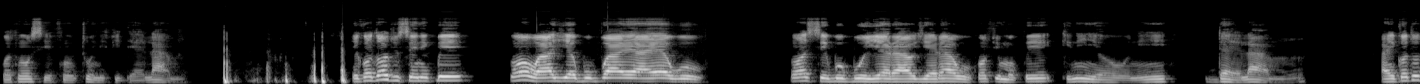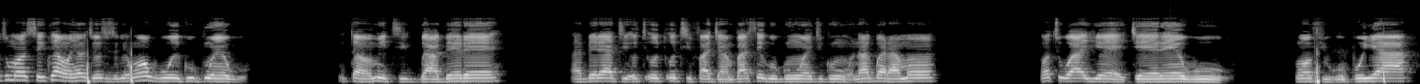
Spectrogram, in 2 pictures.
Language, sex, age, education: Yoruba, male, 46-60, tertiary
